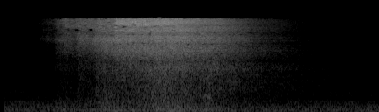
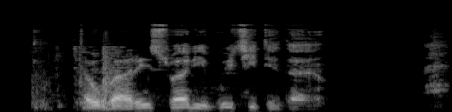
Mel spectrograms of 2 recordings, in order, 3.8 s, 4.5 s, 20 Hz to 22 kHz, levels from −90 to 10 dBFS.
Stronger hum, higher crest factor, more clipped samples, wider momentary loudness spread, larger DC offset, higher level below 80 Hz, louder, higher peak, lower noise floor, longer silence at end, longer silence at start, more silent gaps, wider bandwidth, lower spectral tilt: neither; about the same, 20 dB vs 20 dB; neither; first, 22 LU vs 13 LU; neither; about the same, -74 dBFS vs -74 dBFS; about the same, -29 LUFS vs -29 LUFS; second, -16 dBFS vs -12 dBFS; second, -74 dBFS vs under -90 dBFS; first, 1.25 s vs 0.1 s; first, 0.55 s vs 0.35 s; second, none vs 3.30-4.22 s; first, 12 kHz vs 9.4 kHz; second, 3 dB/octave vs -4 dB/octave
